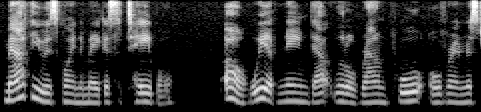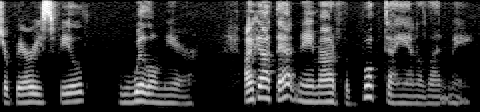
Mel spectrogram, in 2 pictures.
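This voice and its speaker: A woman acts out a young orphan girl in an audiobook. She is talkative and dreamy, gushing with earnest drama. The tone stays soft and mellow, recorded very dry. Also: fairly low pitch, slightly rough, dry recording. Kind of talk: audiobook character acting.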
